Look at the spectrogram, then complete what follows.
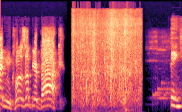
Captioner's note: splashing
